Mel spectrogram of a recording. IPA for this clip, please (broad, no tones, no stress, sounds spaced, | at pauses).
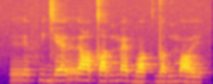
r ɪ f i dʲ æ r ɜ ʊ̯ tˤ ʊ d m æ b ɒ k dˤ ʌ d m ɒ ɪ̯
